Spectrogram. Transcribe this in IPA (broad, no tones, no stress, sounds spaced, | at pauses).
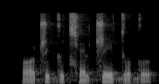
ɔ ʈ͡ʂ i ɡ ɤ t͡ɕʰ ɛ l ʈ͡ʂ e d o ɡ o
